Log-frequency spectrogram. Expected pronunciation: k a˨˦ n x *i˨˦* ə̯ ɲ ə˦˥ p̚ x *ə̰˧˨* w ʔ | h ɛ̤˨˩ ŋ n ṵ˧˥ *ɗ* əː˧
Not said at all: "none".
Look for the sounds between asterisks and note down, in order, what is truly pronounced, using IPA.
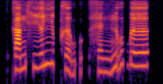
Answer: i˨˦, ə̰˧˨, ɓ

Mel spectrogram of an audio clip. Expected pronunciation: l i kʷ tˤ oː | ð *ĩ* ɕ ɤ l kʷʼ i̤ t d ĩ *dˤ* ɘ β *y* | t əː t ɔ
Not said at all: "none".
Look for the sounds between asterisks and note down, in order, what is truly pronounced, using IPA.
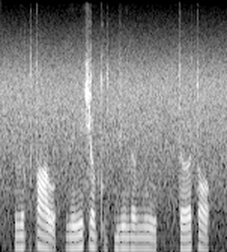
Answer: ĩː, ð, u

